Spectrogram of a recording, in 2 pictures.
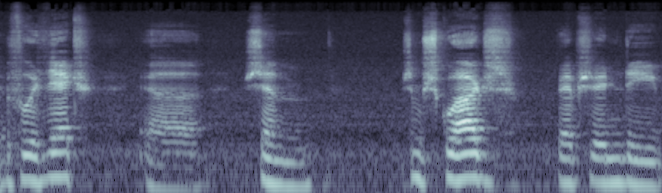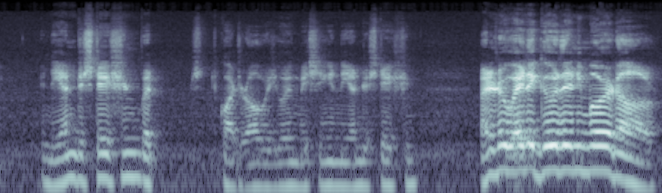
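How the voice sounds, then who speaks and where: A man narrating as game master of a tabletop game, halting, with frequent restarts and easy chuckles. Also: mid-range voice, slight background noise. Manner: halting, many fillers and restarts, relaxed chuckles.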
